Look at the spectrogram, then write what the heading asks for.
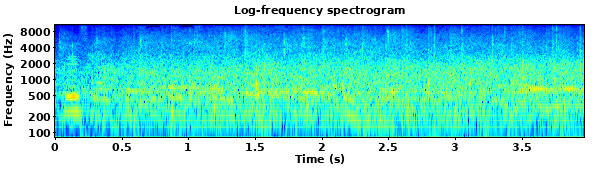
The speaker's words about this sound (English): All of those people were clapping in for everything that he said.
